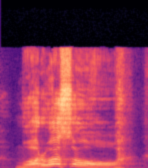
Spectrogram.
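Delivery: put-on Gyeongsang regional Korean accent. Recalling going to a shop back home, quoting the greeting: Gyeongsang dialect. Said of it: "경상도 사투리로 이야기하면".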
